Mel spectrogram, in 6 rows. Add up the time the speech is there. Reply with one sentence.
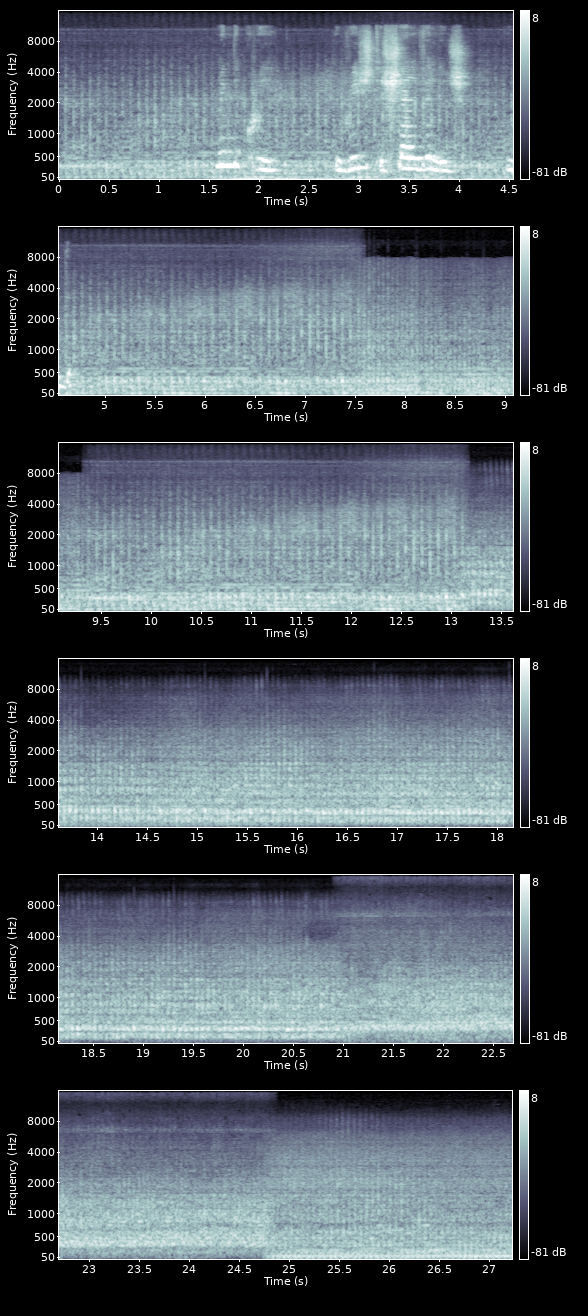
The speech can be heard for 3 seconds in total.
